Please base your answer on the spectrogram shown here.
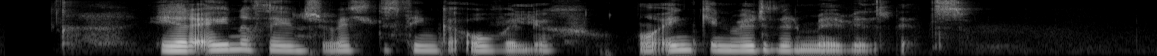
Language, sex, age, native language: Icelandic, other, 20-29, Icelandic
